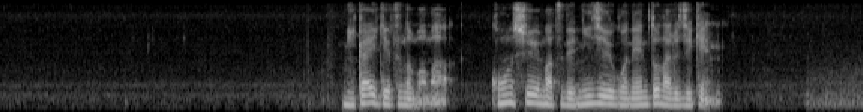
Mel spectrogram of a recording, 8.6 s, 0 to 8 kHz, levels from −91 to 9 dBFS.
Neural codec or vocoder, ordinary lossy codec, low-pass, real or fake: vocoder, 22.05 kHz, 80 mel bands, HiFi-GAN; none; 7.2 kHz; fake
